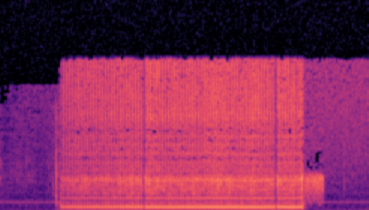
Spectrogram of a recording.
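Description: A telephone ring that is part of a CD track plays in one loud, sustained electronic burst lasting about two seconds, clear, then cuts off to near silence. No one speaks.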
